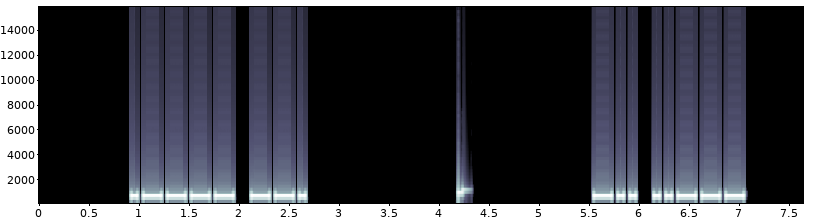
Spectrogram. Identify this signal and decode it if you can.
Morse code, heard as a keyed tone, about 20 wpm, 700 Hz. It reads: 1 G D 2
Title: Single-Letter Single-Number 20wpm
